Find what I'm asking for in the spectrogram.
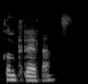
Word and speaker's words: Contreras: Contreras.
